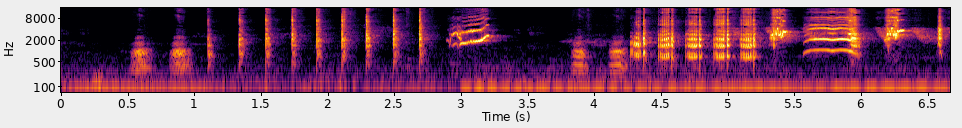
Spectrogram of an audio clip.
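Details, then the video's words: Black-winged starling singing to stimulate other starlings: a steady series of clicking, harsh notes about four per second, a rising whistle, then dense loud squawks and a bending whistled note. "Jalak Kebo Stres MAlas Bunyi Langsung Nyaut Dengar Suara Burung Jalak Kebo Ini"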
